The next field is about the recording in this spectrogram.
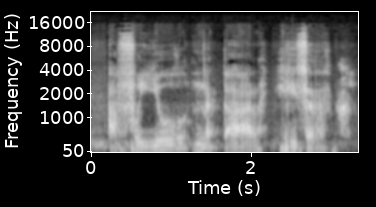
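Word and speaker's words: Afyonkarahisar: जो मुझे टर्की भाषा में प्रोनाउंसिएशन है, वो प्रोनाउंसिएशन होता है अफियो नकार हिसर।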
